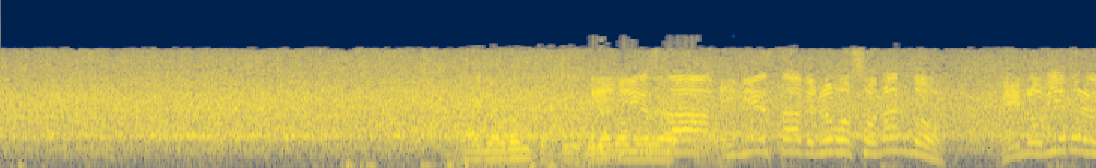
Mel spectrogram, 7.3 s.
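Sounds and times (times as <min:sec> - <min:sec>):
stadium crowd applauding: 0:00.0 - 0:07.3
speech: 0:03.1 - 0:07.3.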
